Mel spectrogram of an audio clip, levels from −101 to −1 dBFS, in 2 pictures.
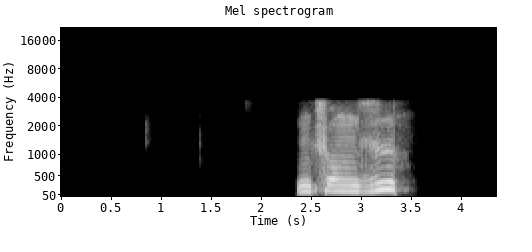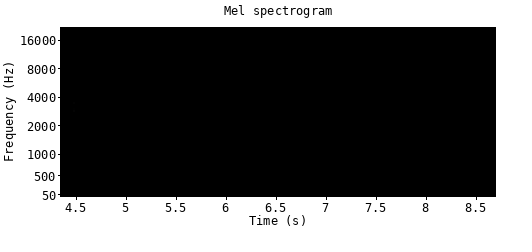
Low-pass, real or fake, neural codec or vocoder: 3.6 kHz; fake; codec, 16 kHz in and 24 kHz out, 1 kbps, XY-Tokenizer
